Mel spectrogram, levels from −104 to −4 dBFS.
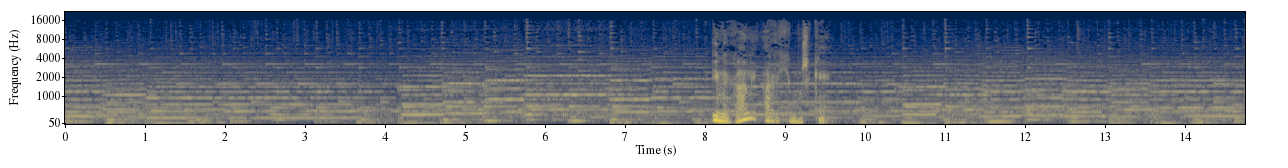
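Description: No technical faults are audible.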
